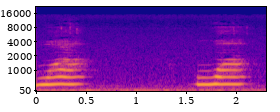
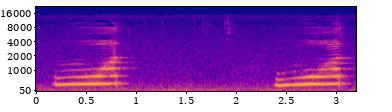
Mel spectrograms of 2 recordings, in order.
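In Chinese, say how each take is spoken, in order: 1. 这个字结尾是开放的，没有截住。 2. 这个字结尾是突然截住的。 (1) "如果没有这个动作，就变成了哇哇，这是一个开放式的结束" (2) "结束的时候也是需要我们把气流截住"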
